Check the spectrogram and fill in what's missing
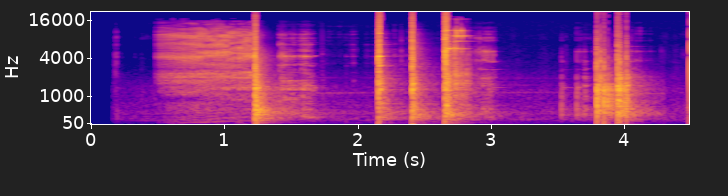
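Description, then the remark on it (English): A glass artist scores and cuts glass in his Squirrel Hill studio, on an otherwise unused level of a parking garage: a gritty scratching stroke, then a series of sharp taps and clinks as the glass is struck and snapped, with short silences between. “is scoring and cutting glass in his Squirrel Hill studio, his sheepdog sitting by his side.”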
